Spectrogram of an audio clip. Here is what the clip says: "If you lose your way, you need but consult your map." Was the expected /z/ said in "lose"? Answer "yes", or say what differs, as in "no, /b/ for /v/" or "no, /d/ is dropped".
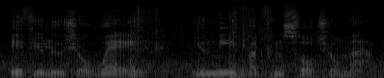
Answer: yes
